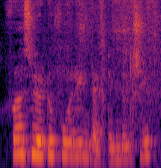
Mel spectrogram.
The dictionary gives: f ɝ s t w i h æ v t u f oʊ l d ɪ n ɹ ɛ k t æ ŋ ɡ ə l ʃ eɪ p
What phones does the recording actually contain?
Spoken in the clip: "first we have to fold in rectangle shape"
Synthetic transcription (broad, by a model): f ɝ s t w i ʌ t u f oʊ l ɪ n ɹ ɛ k t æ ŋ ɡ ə l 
